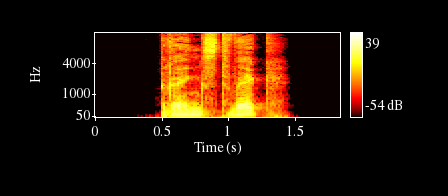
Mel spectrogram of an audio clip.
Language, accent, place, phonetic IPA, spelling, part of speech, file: German, Germany, Berlin, [ˌdʁɛŋst ˈvɛk], drängst weg, verb, De-drängst weg.ogg
- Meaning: second-person singular present of wegdrängen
